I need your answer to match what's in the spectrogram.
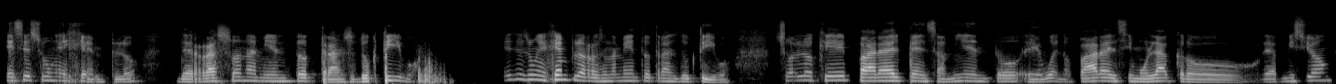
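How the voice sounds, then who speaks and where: A man's voice: fairly high pitch, expressive, a little slow, no room sound, dull audio. A man teaching an exam-prep lesson, explaining with acted examples and checking in often with the class.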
